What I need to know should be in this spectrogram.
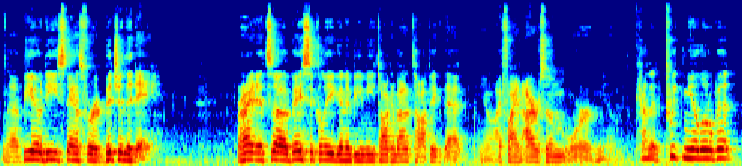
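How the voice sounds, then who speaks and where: A man in his sixties who grew up in Turkey and speaks Turkish natively hosts his own channel, talking casually to camera. His voice is a little high, creaky and darkish, and fairly quick. He rambles with lots of fillers and wry self-deprecating humor.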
